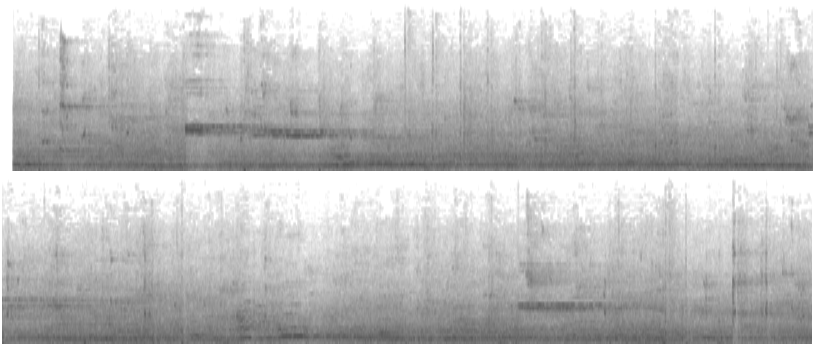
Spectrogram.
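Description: Live basketball in a large gym: a ball bouncing on the hardwood court and sneakers squeaking, twice in longer bursts, over a constant hubbub of crowd and player voices echoing in the hall.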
